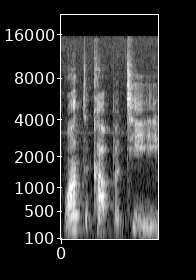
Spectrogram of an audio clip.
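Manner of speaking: high-pitched, hammy British accent; badly faked British tea invitation; attempted British accent. Shown as a demonstration. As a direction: try out a comic British accent. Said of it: "work on the British accent".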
